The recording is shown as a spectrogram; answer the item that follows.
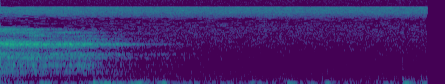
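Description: A man's faint, breathy sigh, lasting under a second, from a hiker winded on a steep uphill climb.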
